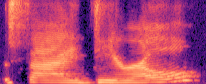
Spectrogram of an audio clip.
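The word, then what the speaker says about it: Sideræl: They welcomed a baby girl through surrogate, and her name is Exa Dark Side Rail. And you actually pronounce the middle name as Sidereal.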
